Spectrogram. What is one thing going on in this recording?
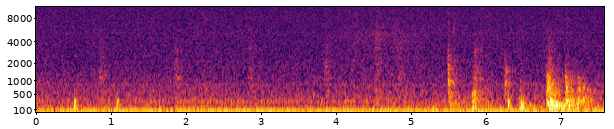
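A piano plays soft, scattered notes close by.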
